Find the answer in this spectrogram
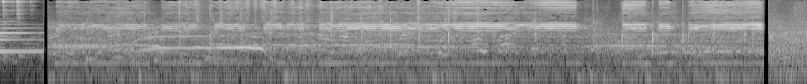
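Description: Busy city street with a crowd's voices over steady traffic and crowd noise, and a long steady tone held for several seconds. The sound changes abruptly about half a second in and again just before the end.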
